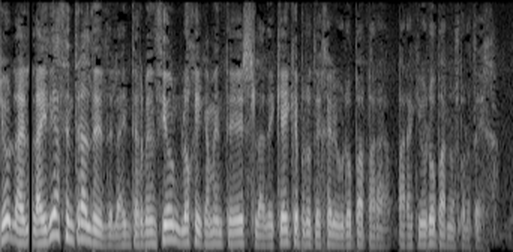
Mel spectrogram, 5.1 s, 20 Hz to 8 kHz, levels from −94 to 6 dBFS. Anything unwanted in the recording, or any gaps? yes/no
yes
